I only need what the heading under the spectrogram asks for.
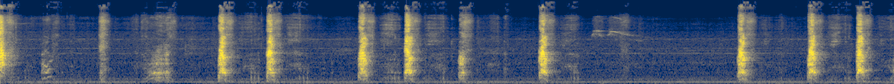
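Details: English Bulldog barking at a garbage truck; single sharp barks spaced irregularly, about one every one to two seconds, over a low steady engine hum.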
